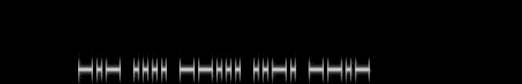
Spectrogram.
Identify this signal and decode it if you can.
Morse code, heard as a keyed tone, about 25 wpm, 700 Hz. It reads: KH7FQ
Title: Speed Racing - USA 2x2 Call Signs 22wpm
